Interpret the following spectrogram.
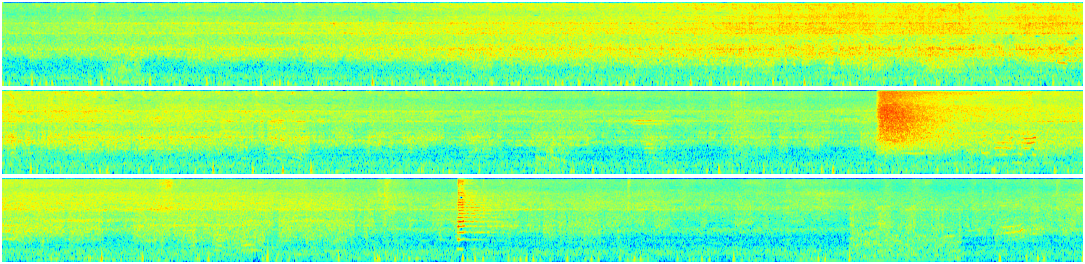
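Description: Busy city-street ambience: steady traffic, passers-by talking, and footsteps on the pavement. A short, loud hiss comes about twenty seconds in.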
